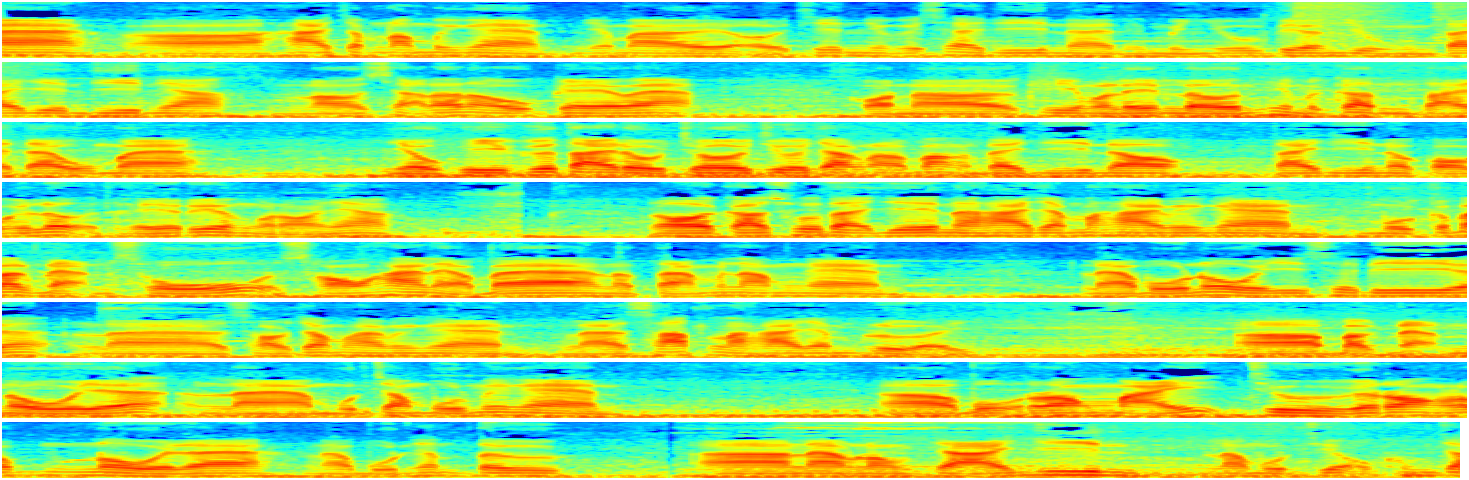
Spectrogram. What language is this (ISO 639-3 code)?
vie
